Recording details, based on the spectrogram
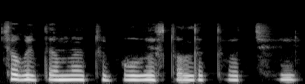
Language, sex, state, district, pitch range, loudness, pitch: Bengali, female, West Bengal, Cooch Behar, 205-215 Hz, -14 LUFS, 210 Hz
